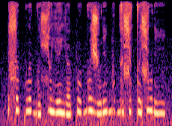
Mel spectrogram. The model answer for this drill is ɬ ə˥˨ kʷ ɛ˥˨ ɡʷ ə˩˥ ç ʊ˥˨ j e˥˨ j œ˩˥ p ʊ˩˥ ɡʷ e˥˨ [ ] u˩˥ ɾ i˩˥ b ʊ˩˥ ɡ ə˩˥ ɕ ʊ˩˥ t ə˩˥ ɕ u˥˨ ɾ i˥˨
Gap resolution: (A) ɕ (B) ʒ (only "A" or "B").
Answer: B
